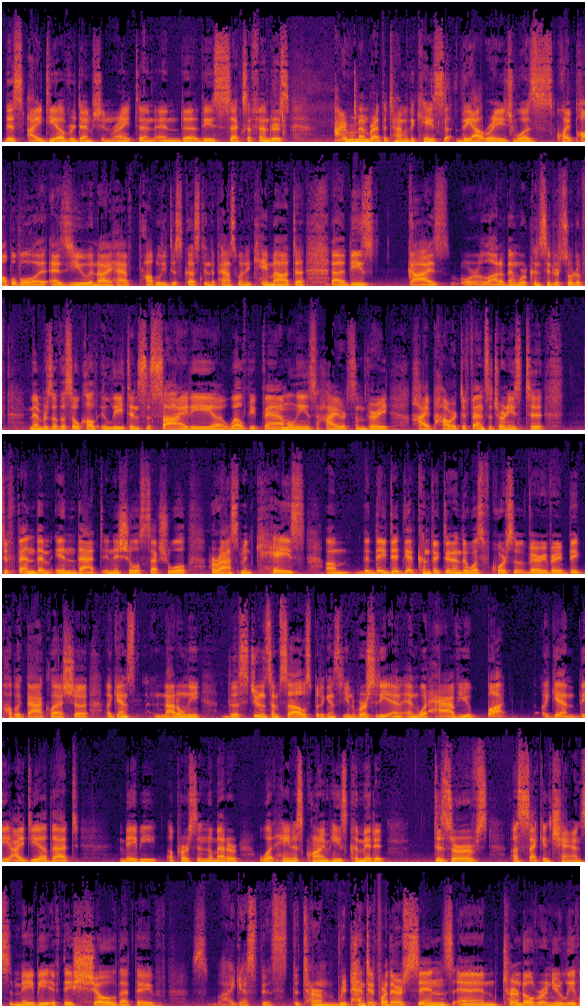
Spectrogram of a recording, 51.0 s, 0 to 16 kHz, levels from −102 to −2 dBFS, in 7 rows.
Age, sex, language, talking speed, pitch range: 40-59, male, English, 175 wpm, 110-140 Hz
